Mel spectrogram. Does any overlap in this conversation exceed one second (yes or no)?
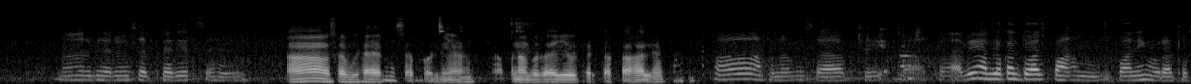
no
